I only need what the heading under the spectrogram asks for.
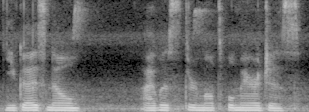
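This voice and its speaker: Low-voiced woman channeling as a seance medium. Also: completely flat delivery, normal speed, warm tone, a little hiss or hum. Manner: emphatic, repetitive, preachy counsel addressed to listeners. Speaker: trance medium channeling a spirit. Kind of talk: seance medium channeling, informal advice monologue.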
